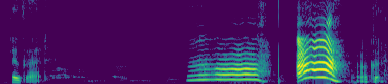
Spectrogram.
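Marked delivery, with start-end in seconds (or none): 1.9-3.4 long high "ah", then a louder shriek; high scream. Pretend. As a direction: scream out twice, the second piercing. Screams between takes of the story.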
